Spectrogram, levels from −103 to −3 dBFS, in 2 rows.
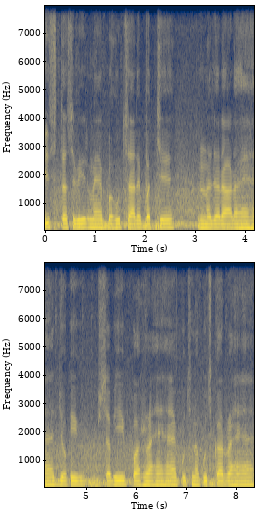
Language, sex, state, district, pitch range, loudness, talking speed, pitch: Hindi, male, Bihar, West Champaran, 130-140 Hz, -12 LUFS, 160 wpm, 135 Hz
